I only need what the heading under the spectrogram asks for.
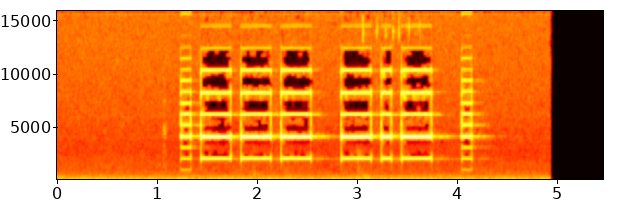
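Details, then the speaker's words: CADD Prizm infusion pump powered by a 9-volt battery: a quick run of high, clear electronic beeps over low room hum as the screen reads "power up successful", signalling the automatic review is complete and the pump is ready to use. "you will know the automatic review is complete and the pump is ready to be used when the screen reads power up successful and you hear a series of beeps"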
